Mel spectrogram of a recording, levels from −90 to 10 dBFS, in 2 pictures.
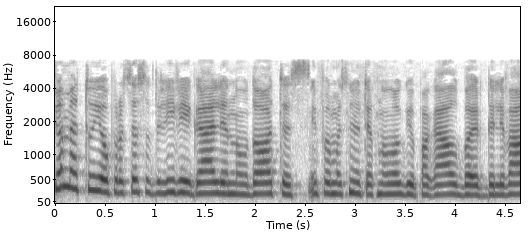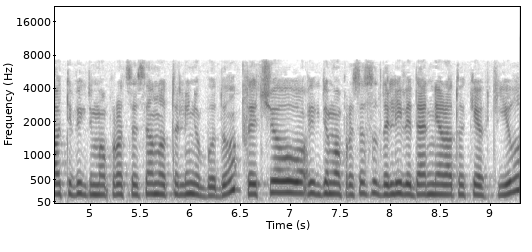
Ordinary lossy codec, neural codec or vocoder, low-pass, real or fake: MP3, 48 kbps; codec, 16 kHz, 16 kbps, FunCodec, trained on LibriTTS, 50 frames a second; 7.2 kHz; fake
